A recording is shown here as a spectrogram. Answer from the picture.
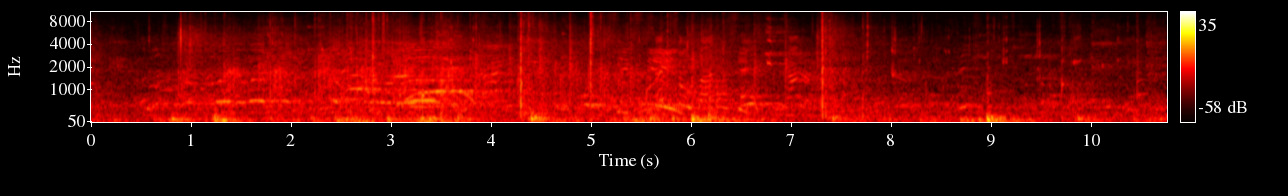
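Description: Badminton rally sounds in a sports hall: sharp racket strikes on the shuttlecock, players' footfalls on the court, and squeaks from shoes sliding on the court floor.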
